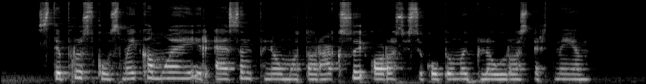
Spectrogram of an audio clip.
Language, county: Lithuanian, Vilnius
